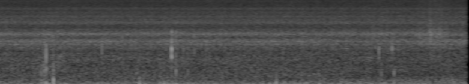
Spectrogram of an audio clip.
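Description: A waterfall roars steadily close by.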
